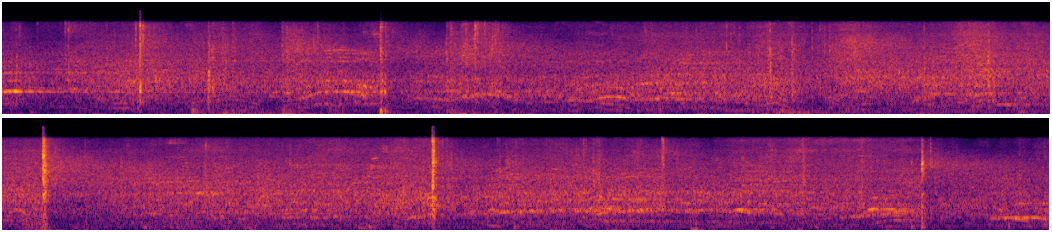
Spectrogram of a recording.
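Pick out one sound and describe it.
Hockey sticks and pucks clack sharply on the ice.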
